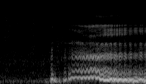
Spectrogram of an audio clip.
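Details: Border Collie Luna, indoors, protesting vocally when being scratched stops: a low, rising, drawn-out groaning growl that swells and wavers for about a second after a brief rustle.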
